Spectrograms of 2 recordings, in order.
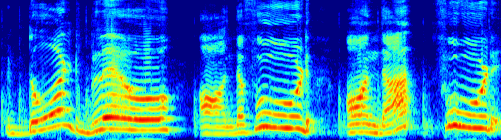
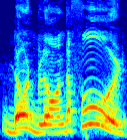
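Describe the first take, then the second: First: "Don't blow on the food" very slowly, stretching "blow" and "food"; teacher's slow model of "Don't blow on the food"; word by word. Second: Said in the usual way. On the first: Shown as a demonstration. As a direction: draw out each word, then repeat "on the food" in pieces. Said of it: "so simple है". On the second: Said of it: "ऐसे".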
